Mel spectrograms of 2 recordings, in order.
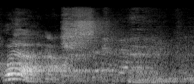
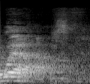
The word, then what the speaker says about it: warehouse: All the phoneticians abuse us very much because she reported a crime which was a breakin at a warehouse. Warehouse of course should be a warehouse but hyper correction again.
